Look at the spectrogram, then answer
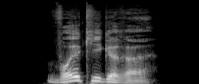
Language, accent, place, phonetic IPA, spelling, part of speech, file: German, Germany, Berlin, [ˈvɔlkɪɡəʁə], wolkigere, adjective, De-wolkigere.ogg
- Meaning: inflection of wolkig: 1. strong/mixed nominative/accusative feminine singular comparative degree 2. strong nominative/accusative plural comparative degree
